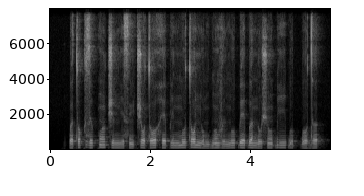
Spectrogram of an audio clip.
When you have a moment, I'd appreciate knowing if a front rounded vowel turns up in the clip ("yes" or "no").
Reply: no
